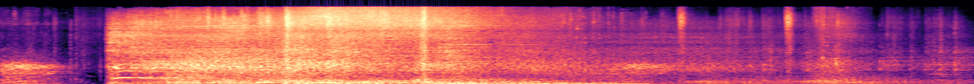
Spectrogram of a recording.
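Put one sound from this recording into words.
Magic blasts and ice crash loudly in a game battle.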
